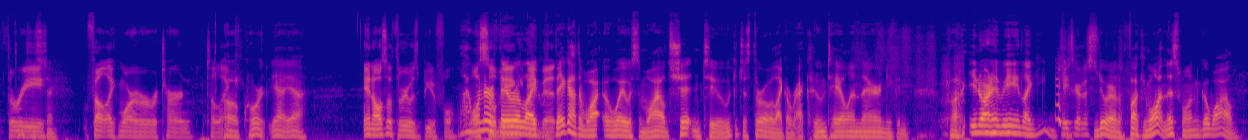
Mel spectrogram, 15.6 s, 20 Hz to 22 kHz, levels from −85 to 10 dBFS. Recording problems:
none

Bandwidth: 16 kHz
